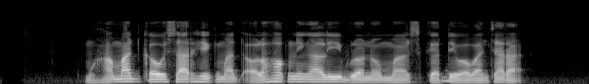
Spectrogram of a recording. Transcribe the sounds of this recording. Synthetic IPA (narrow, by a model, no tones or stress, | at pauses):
muɦamad̪̚kausarɦik̚mat̪ɔ̰lɔɦɔk̚niŋalibɾɔnɔmalskɨrdewawaɲt͡ʃaɾa̰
